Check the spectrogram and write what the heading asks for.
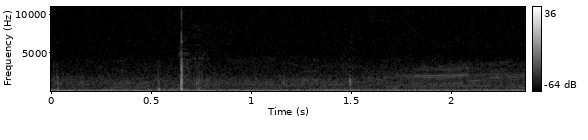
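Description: Cricket bat striking the ball once: a single sharp, faint knock with a short ring about two-thirds of a second in, against near silence.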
